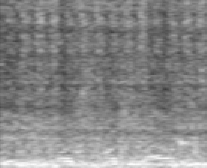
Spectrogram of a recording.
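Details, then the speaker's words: New Harbor Freight V-twin air compressor pump replacing a seized one, engine-driven, first start-up without intake filters: steady dense even mechanical clatter under load while building tank pressure; running normally. "I don't know if you can hear on the camera but it's actually building on pressure I hear it getting"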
